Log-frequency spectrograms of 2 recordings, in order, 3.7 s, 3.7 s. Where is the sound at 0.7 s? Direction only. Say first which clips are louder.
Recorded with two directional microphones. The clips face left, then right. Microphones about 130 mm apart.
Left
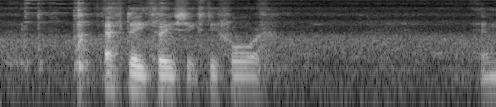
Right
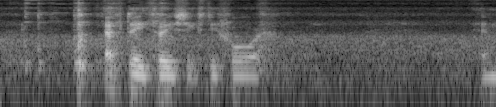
Left 4 dB; 35° left (ahead or behind).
